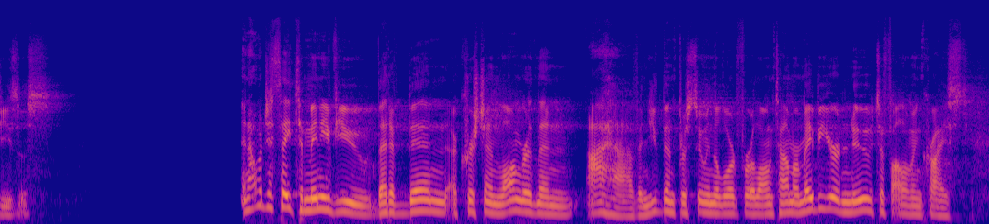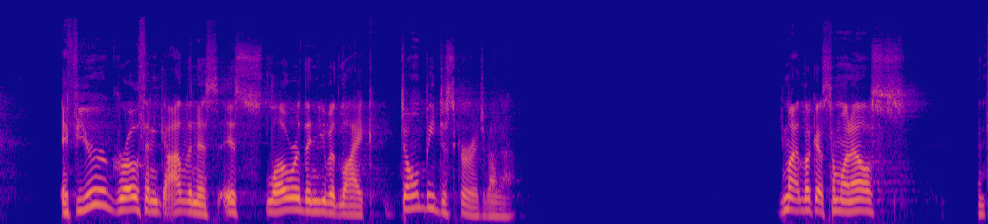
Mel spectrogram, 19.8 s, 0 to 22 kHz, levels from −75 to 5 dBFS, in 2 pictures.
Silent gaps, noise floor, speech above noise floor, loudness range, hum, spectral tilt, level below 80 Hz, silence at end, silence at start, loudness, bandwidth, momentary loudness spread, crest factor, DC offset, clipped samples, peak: 2.35-2.39 s, 16.30-16.63 s, 16.88-16.92 s, 17.15-17.23 s, 17.31-17.45 s; under -90 dBFS; over 65 dB; 7 LU; none; -5 dB/octave; -64 dBFS; 0 s; 0 s; -25 LUFS; 16.5 kHz; 12 LU; 20 dB; under 0.1%; under 0.1%; -6 dBFS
